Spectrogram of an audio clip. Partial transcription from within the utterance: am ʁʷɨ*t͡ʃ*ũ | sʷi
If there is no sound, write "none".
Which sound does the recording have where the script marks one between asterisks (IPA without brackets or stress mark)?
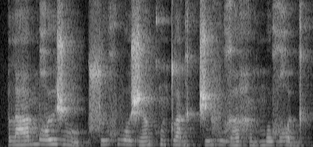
ʒ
